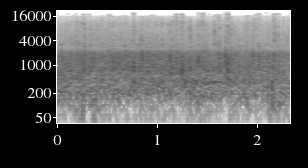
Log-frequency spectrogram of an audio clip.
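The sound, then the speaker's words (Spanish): Applause from an audience at a Bible study gathering, sustained, even clapping from many people that stays at a constant moderate level for the whole stretch. “Démosles un aplauso a los de media para que los animemos.”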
